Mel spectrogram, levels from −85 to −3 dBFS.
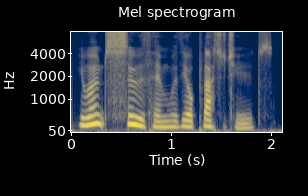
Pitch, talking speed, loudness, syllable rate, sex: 190 Hz, 200 wpm, -15 LUFS, 5.6 syllables/s, female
